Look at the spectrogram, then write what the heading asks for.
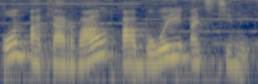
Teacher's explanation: You see many o, but we say with a.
